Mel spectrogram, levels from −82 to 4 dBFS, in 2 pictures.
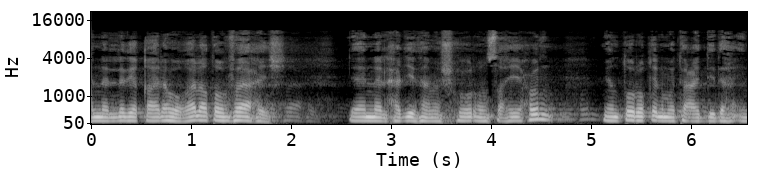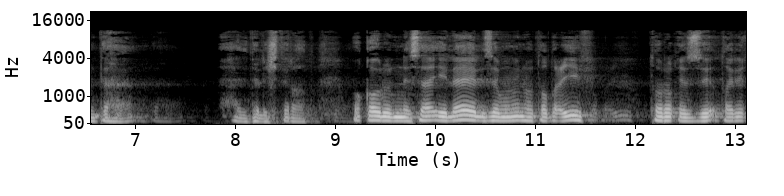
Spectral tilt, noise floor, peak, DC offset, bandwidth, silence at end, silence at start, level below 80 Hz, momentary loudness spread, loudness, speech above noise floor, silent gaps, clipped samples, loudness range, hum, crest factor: -6 dB/octave; -59 dBFS; -6 dBFS; under 0.1%; 11.5 kHz; 0 s; 0 s; -60 dBFS; 15 LU; -20 LUFS; 39 dB; none; under 0.1%; 5 LU; none; 14 dB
